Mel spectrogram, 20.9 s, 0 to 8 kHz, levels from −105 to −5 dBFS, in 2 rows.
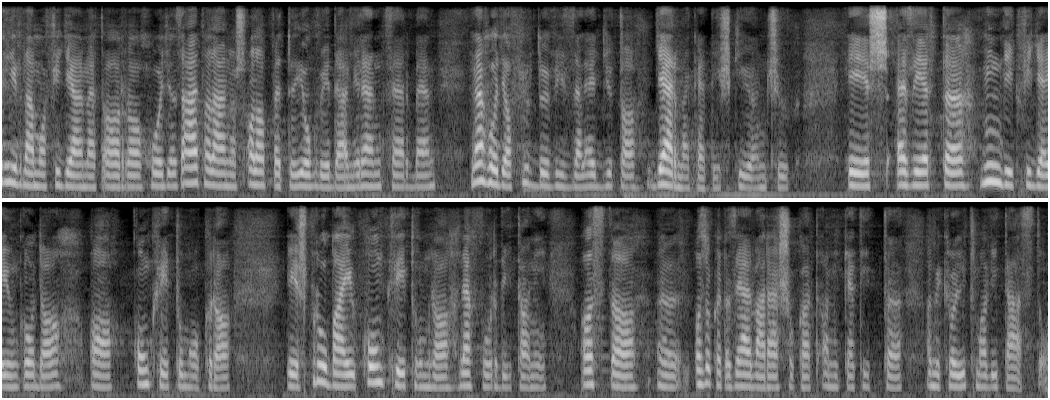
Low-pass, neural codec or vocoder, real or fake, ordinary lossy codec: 7.2 kHz; codec, 44.1 kHz, 7.8 kbps, Pupu-Codec; fake; none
